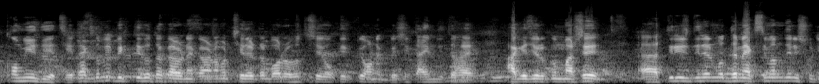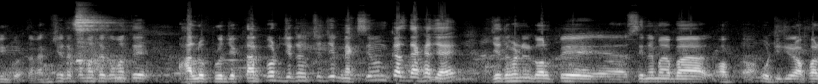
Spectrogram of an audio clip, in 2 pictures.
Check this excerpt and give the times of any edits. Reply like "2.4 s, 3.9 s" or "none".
none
